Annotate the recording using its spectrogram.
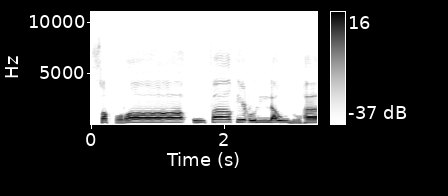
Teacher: صفراء کی جو الف ہے اس پر بڑی مد ہے، اس کو کھینچنا ہے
